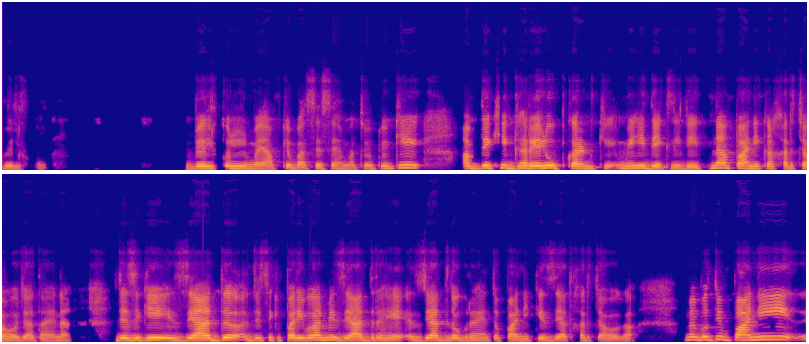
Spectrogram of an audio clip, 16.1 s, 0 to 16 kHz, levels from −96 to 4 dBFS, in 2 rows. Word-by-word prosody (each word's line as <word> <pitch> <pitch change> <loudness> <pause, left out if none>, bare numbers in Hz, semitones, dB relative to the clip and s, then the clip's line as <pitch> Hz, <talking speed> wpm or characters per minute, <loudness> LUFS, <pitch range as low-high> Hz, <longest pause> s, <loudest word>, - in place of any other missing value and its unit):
बिल्कुल। - - -11 1.5
बिल्कुल, 200 +1 +1
मैं 180 -1 -2
आपकी 165 +2 -4
बात 165 0 -4
से 180 +3 -3
सहमत 175 -3 -9
हूँ - - -4
क्योंकि 240 +5 -1 0.4
अब 215 -3 -1
देखिए 245 +1 +4
घरेलू 225 +3 +6
उपकरण 210 -2 0
के - - -6
में 220 - 0
ही 235 0 +3
देख 175 -2 -2
लीजिए 170 +1 -4
इतना 230 +7 0
पानी 210 -3 +1
का - - +1
खर्चा 185 -1 -4
हो 185 -2 -2
जाता 170 +1 -6
है 175 - -8
ना, 185 - -6 0.5
जैसे 215 +1 +4
कि 225 -1 +6
ज़्याद 215 +3 +4 0.3
जैसे 215 +2 -3
कि 215 - -10
परिवार 225 +1 +4
में 235 0 0
ज़्याद 205 -1 +1
रहे 210 -1 -2 0.2
ज़्याद 220 -1 +1
लोग 210 -3 -2
रहें 200 -1 -6
तो 220 - -6
पानी 190 -1 -3
के 200 - 0
ज़्याद 190 -1 -3
खर्चा 170 -1 -8
होगा। 165 -1 -8 0.5
मैं 265 0 -2
बोलती 280 +2 -1
हूँ 265 - -5
पानी 270 +5 +3
अ, - - -10
210 Hz, 185 wpm, -21 LUFS, 185-225 Hz, 1.5 s, घरेलू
